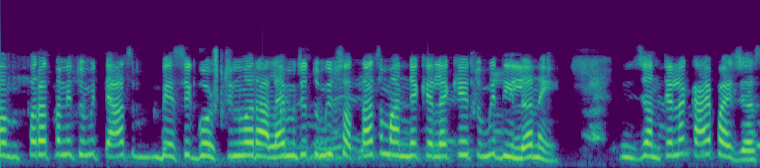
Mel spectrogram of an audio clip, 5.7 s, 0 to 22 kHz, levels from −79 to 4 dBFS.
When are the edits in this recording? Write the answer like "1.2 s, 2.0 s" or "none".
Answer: 4.6 s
